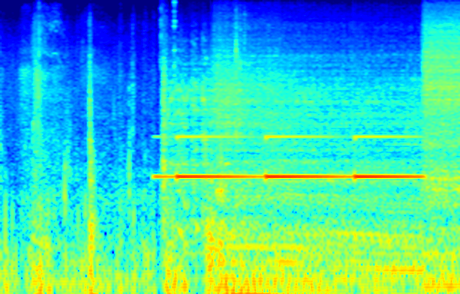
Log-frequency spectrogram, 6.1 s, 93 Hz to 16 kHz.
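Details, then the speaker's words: 2002 Chevy Avalanche 1500 with 5.3 LM7 V8. Short crank, then it catches and settles into a smooth, steady low idle with a chime over it; the engine is running well. "Oh yeah, like I said, it's running good. Real good. 5.3 LM7."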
